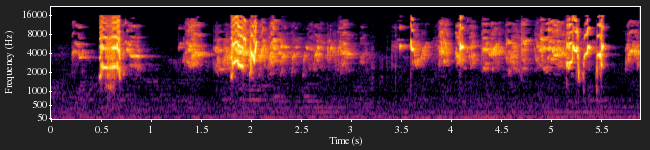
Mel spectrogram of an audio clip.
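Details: Blue and pastel green adult Fischer's lovebirds chirp in daytime: a few shrill squeaks, then a longer run of rapid, buzzy, high twittering notes.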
